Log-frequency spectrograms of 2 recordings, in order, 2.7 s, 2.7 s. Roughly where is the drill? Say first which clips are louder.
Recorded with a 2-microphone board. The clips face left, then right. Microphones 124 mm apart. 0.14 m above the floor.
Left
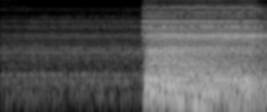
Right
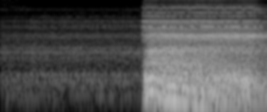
Right 1 dB; right.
